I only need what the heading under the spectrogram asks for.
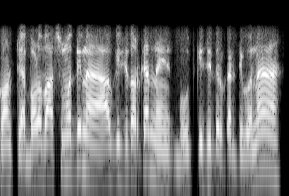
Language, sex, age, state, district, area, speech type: Odia, male, 30-45, Odisha, Bhadrak, rural, conversation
